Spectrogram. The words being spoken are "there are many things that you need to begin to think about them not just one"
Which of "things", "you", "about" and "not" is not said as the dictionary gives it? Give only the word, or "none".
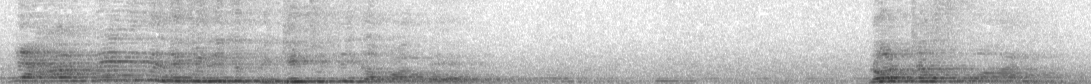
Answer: things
